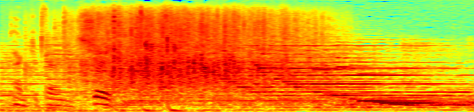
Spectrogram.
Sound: audience applauding

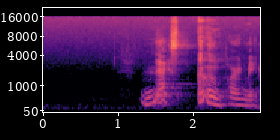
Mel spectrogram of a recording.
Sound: clearing throat

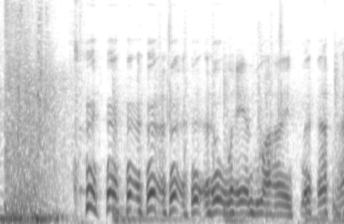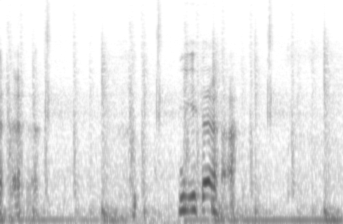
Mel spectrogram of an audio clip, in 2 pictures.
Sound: laughing

